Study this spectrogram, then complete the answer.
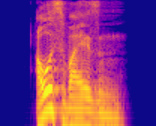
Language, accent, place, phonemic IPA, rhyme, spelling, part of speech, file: German, Germany, Berlin, /ˈaʊ̯sˌvaɪ̯zn̩/, -aɪ̯zn̩, ausweisen, verb, De-ausweisen.ogg
- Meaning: 1. to expel, to banish (from a country) 2. to designate, to demarcate (an area as/for something) 3. to identify someone as something 4. show, display 5. to prove one's identity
